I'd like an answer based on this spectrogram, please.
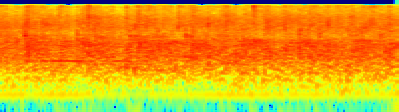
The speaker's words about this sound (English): Round of applause for the Lord.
